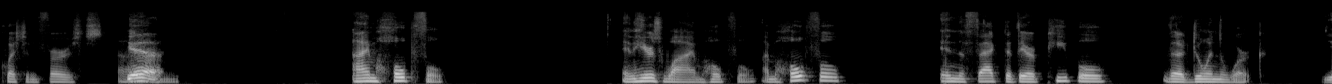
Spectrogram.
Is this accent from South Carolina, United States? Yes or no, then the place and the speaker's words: yes; South Carolina, United States; I grew up in South Carolina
